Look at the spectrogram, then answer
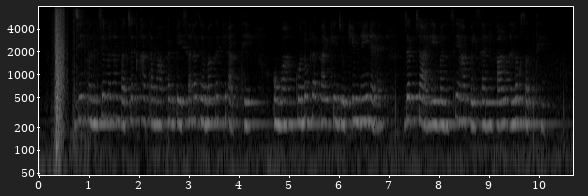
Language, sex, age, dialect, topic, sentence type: Chhattisgarhi, female, 31-35, Central, banking, statement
